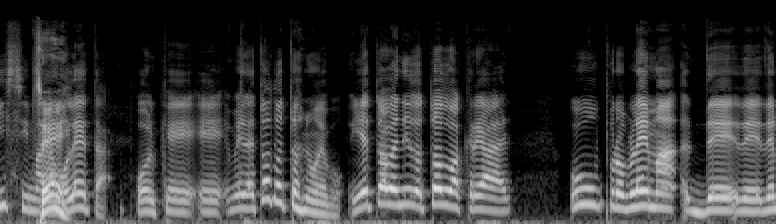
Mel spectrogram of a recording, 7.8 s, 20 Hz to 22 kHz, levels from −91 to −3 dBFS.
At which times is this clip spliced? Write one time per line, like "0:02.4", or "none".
0:02.6

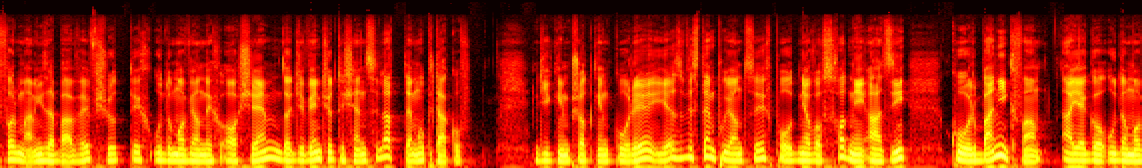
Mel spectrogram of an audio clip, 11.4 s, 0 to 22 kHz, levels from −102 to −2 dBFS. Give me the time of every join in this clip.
none

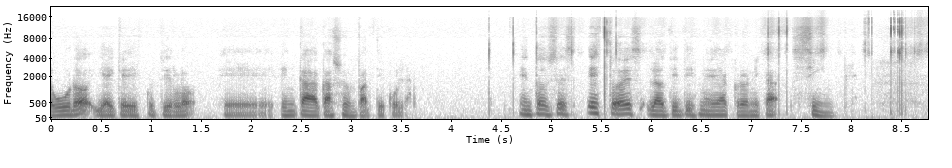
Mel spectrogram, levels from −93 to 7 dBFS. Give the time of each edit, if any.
none

